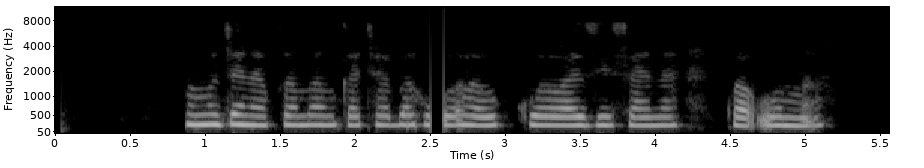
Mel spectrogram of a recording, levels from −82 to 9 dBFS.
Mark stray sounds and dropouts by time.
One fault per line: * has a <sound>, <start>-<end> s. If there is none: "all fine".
* has a dropout, 2.5-2.6 s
